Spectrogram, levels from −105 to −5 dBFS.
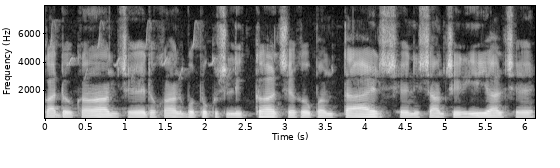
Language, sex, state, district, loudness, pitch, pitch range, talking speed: Maithili, male, Bihar, Samastipur, -17 LUFS, 115 Hz, 110-115 Hz, 185 wpm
